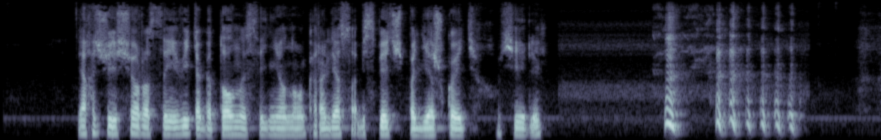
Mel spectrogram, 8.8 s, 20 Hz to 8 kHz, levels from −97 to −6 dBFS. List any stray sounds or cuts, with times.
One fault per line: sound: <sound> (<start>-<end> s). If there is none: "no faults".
sound: laugh (6.5-8.1 s)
